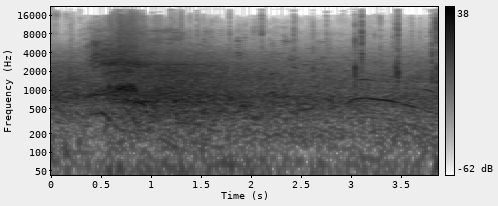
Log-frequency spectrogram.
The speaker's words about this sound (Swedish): publikens entusiasm över det svenska lagets insatser visade sig inte bara genom jubel och applåder.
